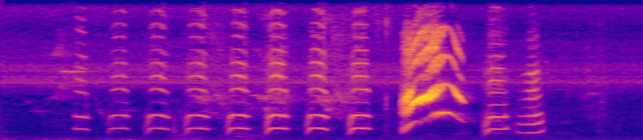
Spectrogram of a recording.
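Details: Parrot repeating short squawks that dip at the end, about five per second. A single louder, harsh rising screech follows, then two more squawks before the sound fades.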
